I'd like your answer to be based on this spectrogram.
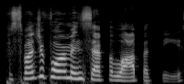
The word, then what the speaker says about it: spongiform encephalopathy: Spongiform encephalopathy.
